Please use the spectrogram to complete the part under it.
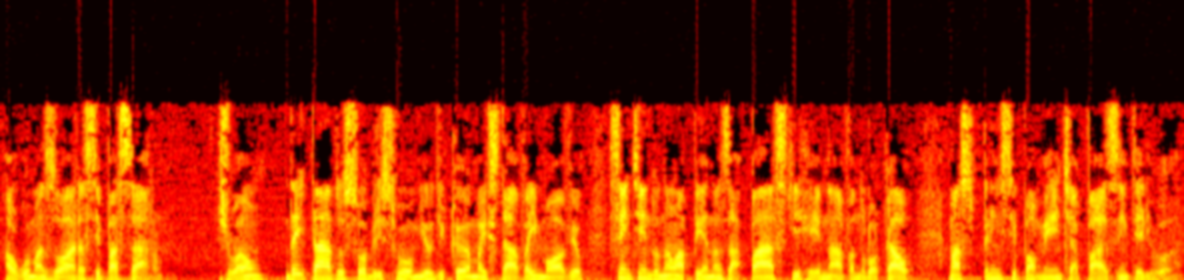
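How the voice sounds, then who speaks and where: Low, mellow Brazilian male narrator. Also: animated, a little slow, breathy edge. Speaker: radio drama narrator and announcer. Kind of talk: scripted narration. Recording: dull lo-fi radio recording with music.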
